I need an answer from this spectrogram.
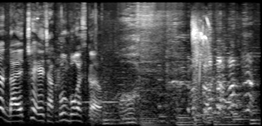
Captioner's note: sigh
